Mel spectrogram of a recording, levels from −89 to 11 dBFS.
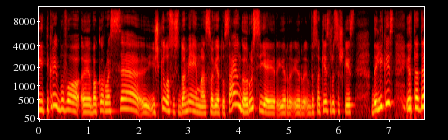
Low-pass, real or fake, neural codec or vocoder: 10.8 kHz; real; none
